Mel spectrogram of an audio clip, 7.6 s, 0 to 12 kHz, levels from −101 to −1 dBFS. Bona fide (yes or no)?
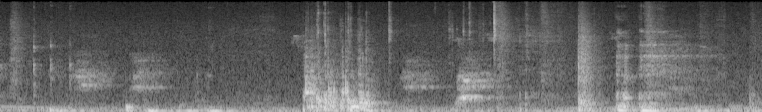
yes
